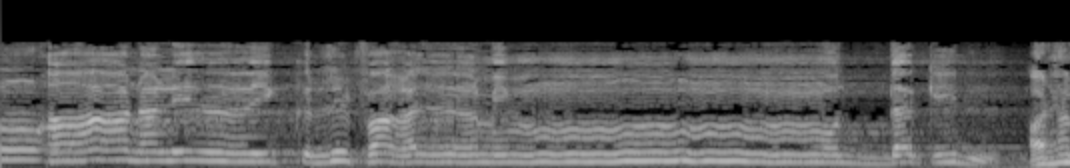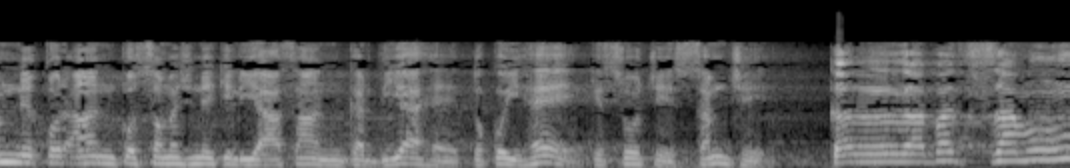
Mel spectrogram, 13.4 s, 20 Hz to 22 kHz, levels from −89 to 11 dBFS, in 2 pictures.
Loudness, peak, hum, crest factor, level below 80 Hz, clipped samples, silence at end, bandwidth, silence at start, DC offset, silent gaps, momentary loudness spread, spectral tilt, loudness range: -20 LUFS; 0 dBFS; none; 22 dB; -54 dBFS; under 0.1%; 0 s; 8.2 kHz; 0 s; under 0.1%; none; 6 LU; -3 dB/octave; 2 LU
